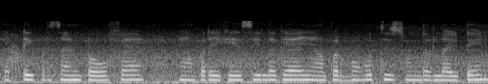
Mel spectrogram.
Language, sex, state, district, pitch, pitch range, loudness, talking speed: Hindi, female, Punjab, Fazilka, 205 Hz, 195-215 Hz, -15 LUFS, 210 wpm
